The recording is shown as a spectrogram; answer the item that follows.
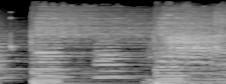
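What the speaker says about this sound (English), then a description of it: "sheep," A sheep bleats loudly and close by in two or three wavering, harmonic calls, each running straight into the next, with nothing else behind them.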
